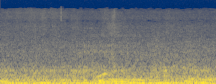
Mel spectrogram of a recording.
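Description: A steady low hum of room tone, with a faint short pitched sound about a second in.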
